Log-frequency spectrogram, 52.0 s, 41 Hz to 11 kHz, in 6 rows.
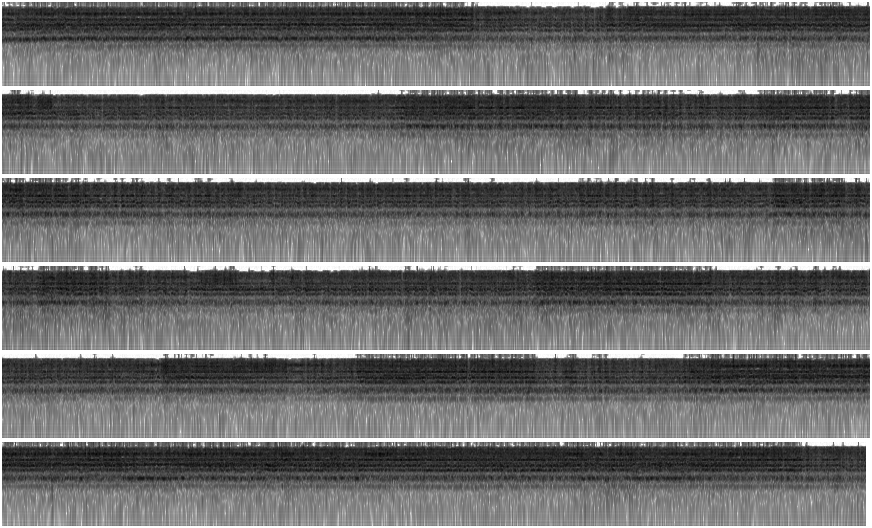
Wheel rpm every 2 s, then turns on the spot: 100, 140, 140, 140, 140, 140, 140, 140, 140, 140, 140, 140, 140, 140, 140, 140, 150, 150, 150, 150, 150, 140, 150, 150, 140, 140.
none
